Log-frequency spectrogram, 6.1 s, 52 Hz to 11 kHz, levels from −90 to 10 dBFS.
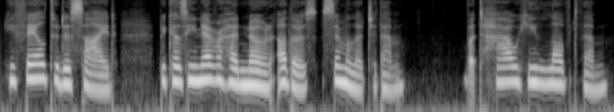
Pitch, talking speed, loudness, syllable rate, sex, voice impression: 200 Hz, 175 wpm, -17 LUFS, 5.6 syllables/s, female, feminine, slightly gender-neutral, slightly young, slightly adult-like, thin, tensed, powerful, bright, soft, very clear, fluent, slightly raspy, slightly cute, cool, very intellectual, very refreshing, sincere, very calm, very friendly, very reassuring, slightly unique, elegant, slightly wild, very sweet, lively, kind, slightly intense, slightly modest, light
